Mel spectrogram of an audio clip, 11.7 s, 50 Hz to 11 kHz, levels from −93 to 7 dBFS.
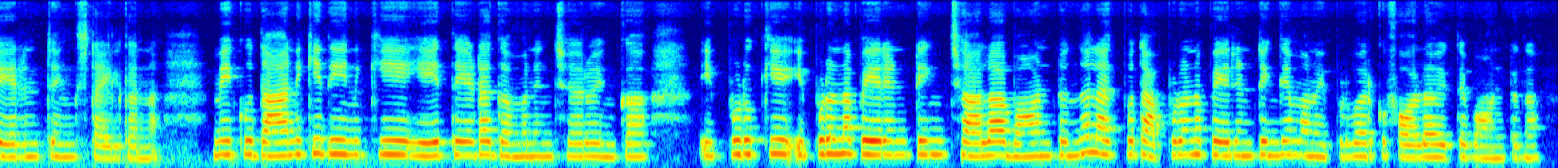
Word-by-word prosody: Parenting 210 0 -3
style 190 -2 -6
కన్నా. 185 -1 -7 0.5
మీకు 240 +1 0
దానికి, 235 +4 +3
దీనికి, 245 0 0 0.3
ఏ - - +4 0.2
తేడా 235 0 +2
గమనించారు? 215 0 -4
ఇంకా 210 0 -4 0.6
ఇప్పడుకి, 245 +3 +1 0.2
ఇప్పుడున్న 255 +2 +3
పేరెంటింగ్ 240 0 +4
చాలా 225 +1 +5
బాగుంటుందా? 220 +4 -1
లేకపోతే 240 -1 0
అప్పుడున్నపేరెంటింగే 235 0 -1
మనం 220 -1 -3
ఇప్పటివరకు 215 +2 -6
ఫాలో 200 0 +2
అయితే 200 +1 -5
బాగుంటదా? 190 +1 -6
225 Hz, 115 wpm, -20 LUFS, 210-240 Hz, 0.6 s, చాలా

